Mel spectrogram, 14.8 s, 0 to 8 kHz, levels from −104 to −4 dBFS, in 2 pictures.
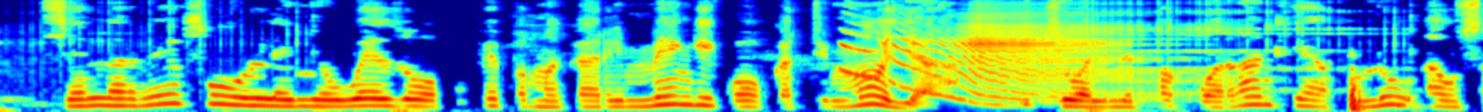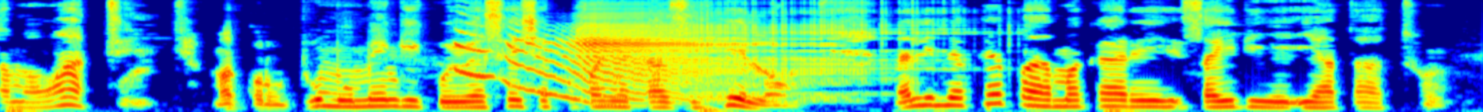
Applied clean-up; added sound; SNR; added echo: classical method Wiener filter.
